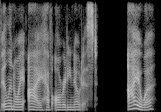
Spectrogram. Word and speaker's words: Iowa: The local pronunciation of Illinois I have already noticed Iowa at home is often eyeway.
